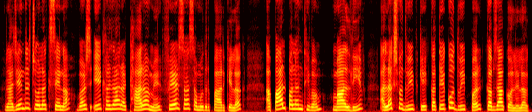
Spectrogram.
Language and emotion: Maithili, neutral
